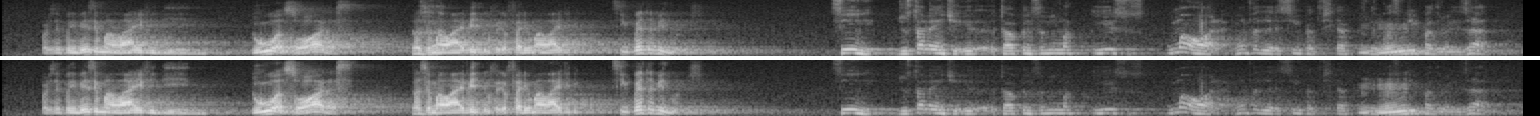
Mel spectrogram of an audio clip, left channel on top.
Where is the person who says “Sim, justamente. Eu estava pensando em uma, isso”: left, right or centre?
Left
